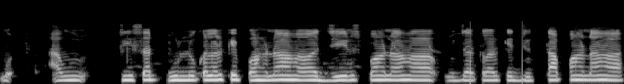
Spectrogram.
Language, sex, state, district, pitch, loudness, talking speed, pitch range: Hindi, male, Bihar, Sitamarhi, 200 Hz, -15 LUFS, 165 wpm, 190-205 Hz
